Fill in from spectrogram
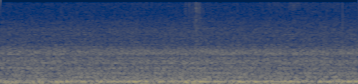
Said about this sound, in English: Right now I'm driving back to Wilsonville in this Chevy Spark. I actually have the car through Monday so I can get home.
